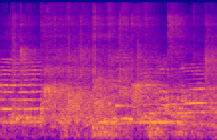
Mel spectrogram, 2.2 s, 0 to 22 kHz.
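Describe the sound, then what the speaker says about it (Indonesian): A classroom audience claps for a student group after a presentation on planting tomato seeds, a short loud burst of mixed clapping with voices mingled in. "tepuk tangan untuk kelompok 3"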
